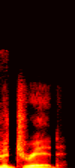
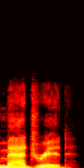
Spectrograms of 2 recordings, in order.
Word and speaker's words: Madrid: About halfway along that road, you'll find Madrid. And before I say another word, it's pronounced Madrid, not MADRID.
